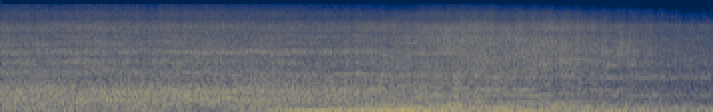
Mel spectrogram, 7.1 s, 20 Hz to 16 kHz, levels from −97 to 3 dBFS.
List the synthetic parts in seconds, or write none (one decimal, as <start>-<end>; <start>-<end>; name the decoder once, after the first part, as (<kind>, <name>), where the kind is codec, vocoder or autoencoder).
1.7-2.8 (autoencoder, DAC-VAE); 3.8-6.0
